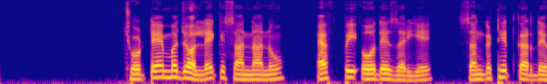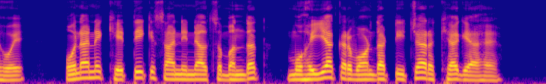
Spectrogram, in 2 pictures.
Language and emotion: Punjabi, neutral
